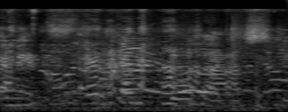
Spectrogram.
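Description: Women talking.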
